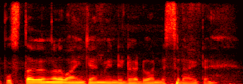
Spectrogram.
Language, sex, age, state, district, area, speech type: Malayalam, male, 30-45, Kerala, Idukki, rural, spontaneous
